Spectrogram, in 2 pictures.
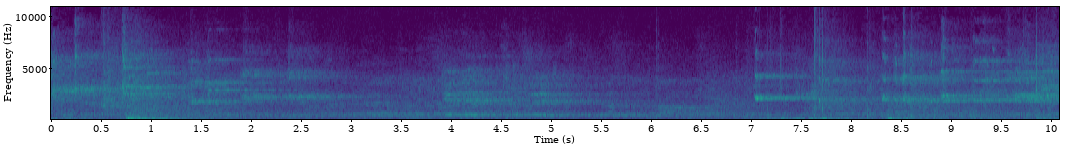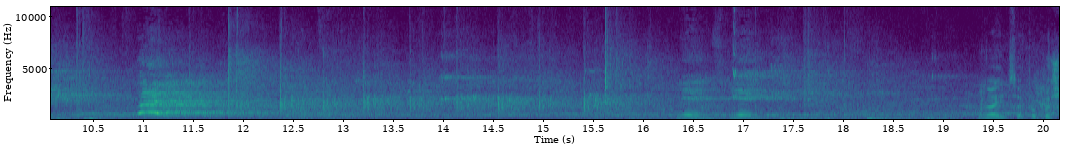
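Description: Badminton doubles rally in a sports hall: sharp racket hits on the shuttlecock and shoes squeaking on the court, starting partway through, over background voices echoing in the hall.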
